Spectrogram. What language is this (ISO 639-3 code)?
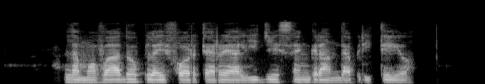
epo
